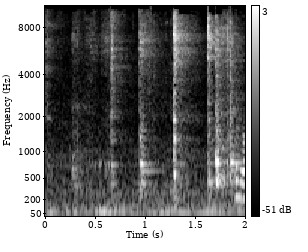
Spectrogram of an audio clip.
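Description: A handful of light, separate clicks and taps as dry granola ingredients (rolled oats, seeds and nuts) are handled in a ceramic mixing bowl.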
